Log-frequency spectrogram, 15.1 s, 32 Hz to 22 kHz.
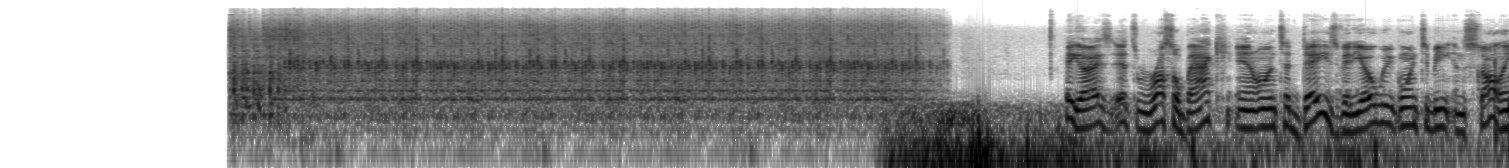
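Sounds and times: engine running steadily: 2.3s - 9.5s
low rumble: 8.8s - 13.6s.

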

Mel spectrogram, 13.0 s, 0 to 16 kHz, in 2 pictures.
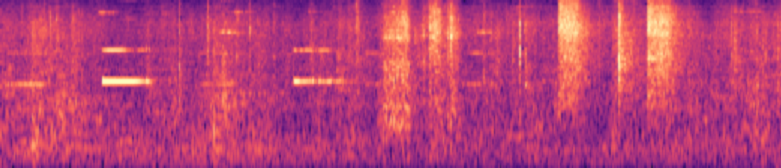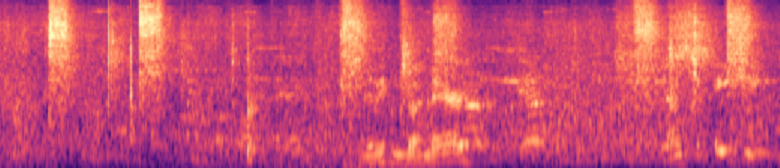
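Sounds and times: steady machine hum: 7.9s - 13.0s.

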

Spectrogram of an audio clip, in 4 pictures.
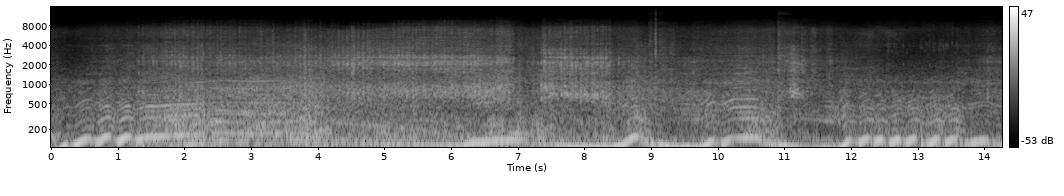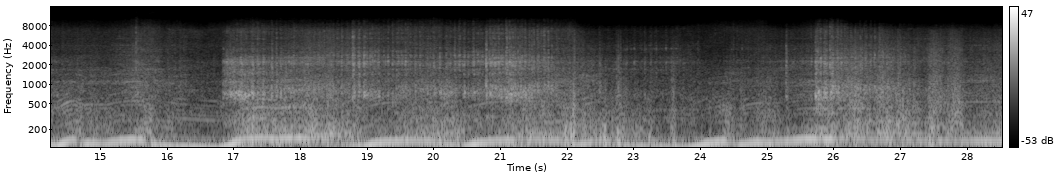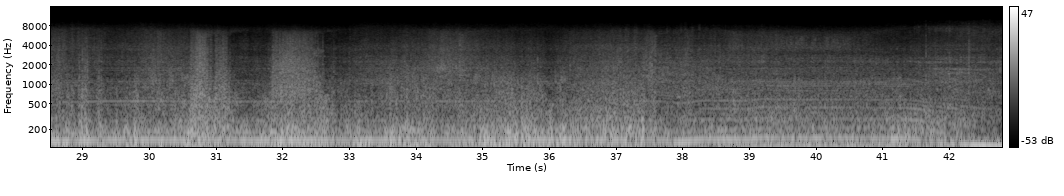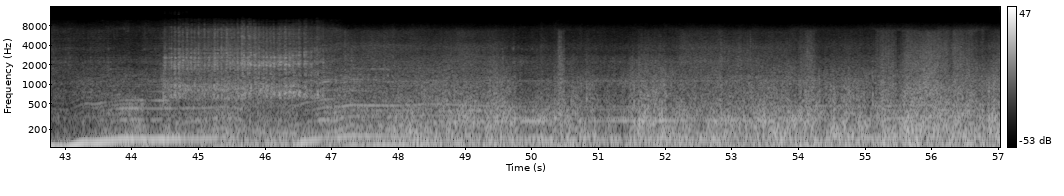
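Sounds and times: snowmobile engine running: 0.0s - 57.0s
rushing noise: 36.8s - 57.0s.

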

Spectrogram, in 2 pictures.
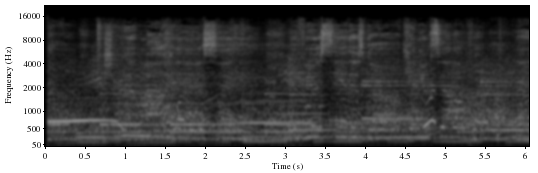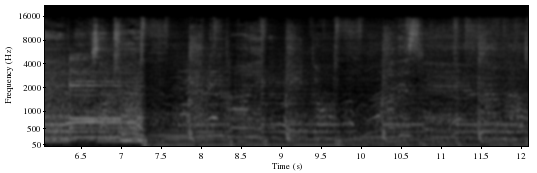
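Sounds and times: bass notes: 0.0s - 12.0s
keyboard chords: 0.0s - 12.0s
man singing into a microphone: 0.0s - 12.0s.

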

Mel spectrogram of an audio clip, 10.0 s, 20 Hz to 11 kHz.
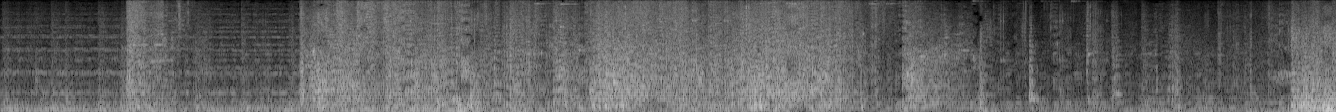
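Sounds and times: tense score music: 0.0s - 10.0s
debris smashing and shattering: 2.2s - 7.6s.

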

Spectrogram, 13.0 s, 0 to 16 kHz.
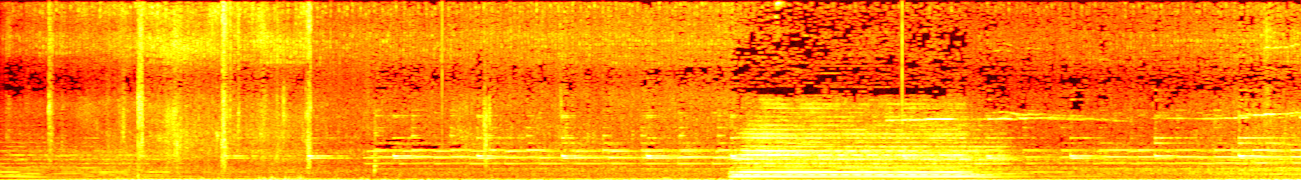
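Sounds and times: locomotive horn chord: 0.0s - 1.8s, 7.3s - 10.3s
crossing bell ringing: 0.0s - 13.0s
train rumbling: 0.0s - 13.0s.

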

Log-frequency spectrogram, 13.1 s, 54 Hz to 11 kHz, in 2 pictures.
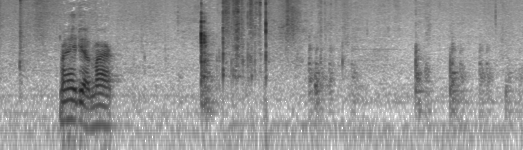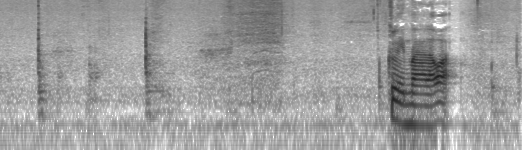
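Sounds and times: wooden spoon knocking on pan: 3.9s - 4.6s, 5.2s - 8.6s.

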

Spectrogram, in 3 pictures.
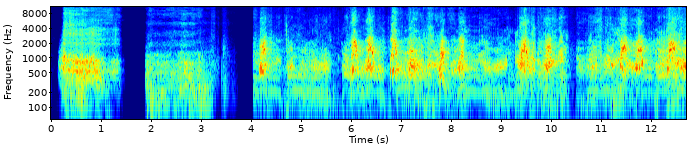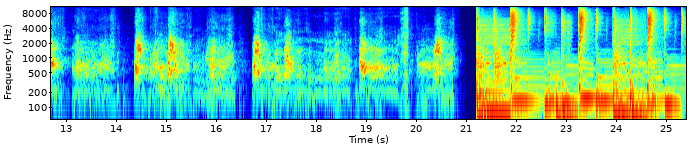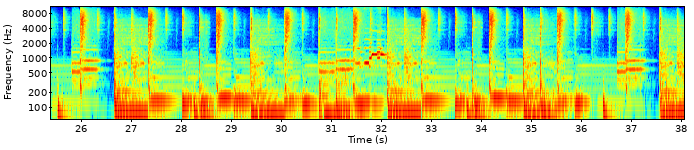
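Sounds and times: dog barking: 4.0s - 5.0s, 5.8s - 8.5s, 9.3s - 20.8s
music with a beat: 21.2s - 38.0s.

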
